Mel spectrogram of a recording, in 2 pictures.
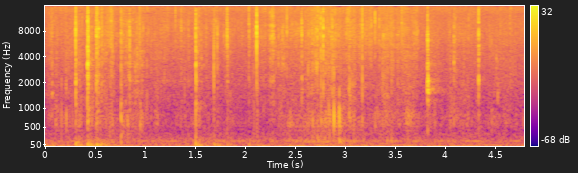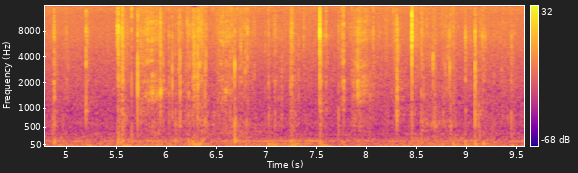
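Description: A solid, dry orange bar of soap held in the hand is scraped and shaved with a metal utility-knife blade, its shavings falling onto a cloth. Quick, crisp scraping ticks and short crackles repeat steadily throughout, over a constant low hum.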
